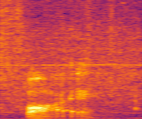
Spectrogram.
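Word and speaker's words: phi: every single lecture see I literally called it fee it's pronounced fi this thing F rhymes with pi oops that's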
